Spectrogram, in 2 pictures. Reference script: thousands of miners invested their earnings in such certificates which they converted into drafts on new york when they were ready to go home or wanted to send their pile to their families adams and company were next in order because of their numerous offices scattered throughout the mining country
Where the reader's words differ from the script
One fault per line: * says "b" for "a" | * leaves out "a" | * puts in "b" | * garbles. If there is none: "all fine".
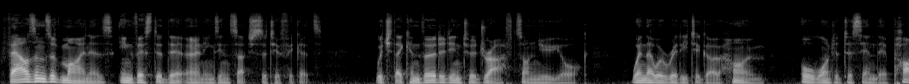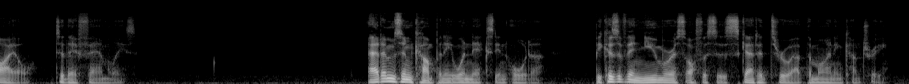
all fine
